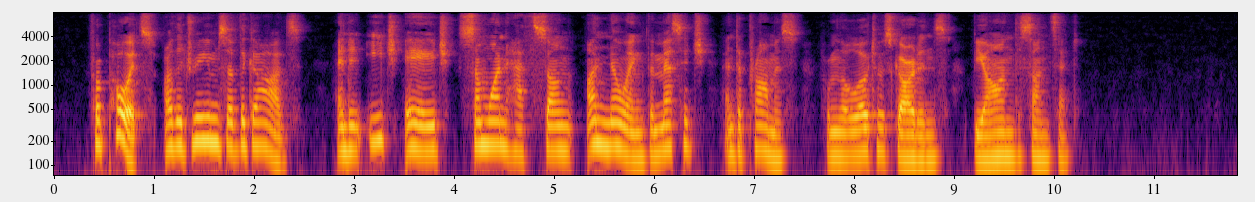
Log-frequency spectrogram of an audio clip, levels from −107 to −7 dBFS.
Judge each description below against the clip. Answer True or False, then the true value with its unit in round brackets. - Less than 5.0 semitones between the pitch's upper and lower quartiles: False (5.3 semitones)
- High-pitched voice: False (150 Hz)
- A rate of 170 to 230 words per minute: False (140 wpm)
